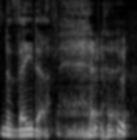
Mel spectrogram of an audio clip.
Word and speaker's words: Nevada: not in their town it's Nevada nope nah nope it's nadaa the state pronounces it wrong cuz my town was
